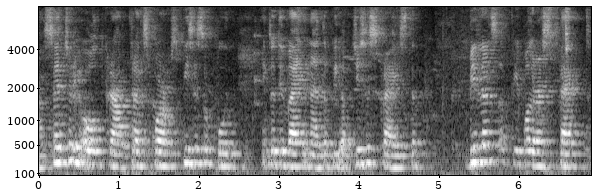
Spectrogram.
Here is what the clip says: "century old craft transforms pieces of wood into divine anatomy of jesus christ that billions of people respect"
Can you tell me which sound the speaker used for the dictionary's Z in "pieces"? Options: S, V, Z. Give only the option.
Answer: S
